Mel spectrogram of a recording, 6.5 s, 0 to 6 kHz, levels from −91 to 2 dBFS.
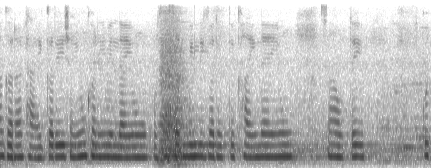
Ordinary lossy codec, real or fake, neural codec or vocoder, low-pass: none; real; none; 5.4 kHz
